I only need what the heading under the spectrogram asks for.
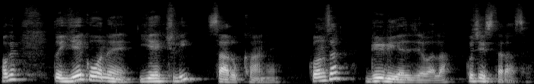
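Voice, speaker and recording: A man's voice: mid-range voice, sing-song, a little slow, warm tone. A man teaching a map lesson, quizzing listeners with repeated questions and then answering them himself. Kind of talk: explaining a map lesson with memory tricks.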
